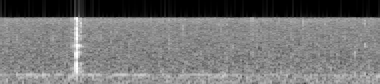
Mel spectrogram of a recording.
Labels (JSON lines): {"label": "ambient", "recorder": "HydroMoth"}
